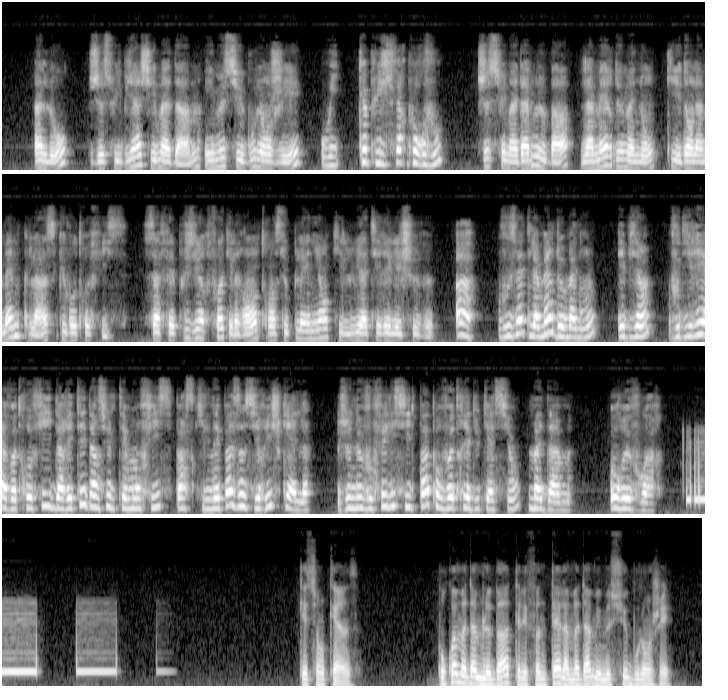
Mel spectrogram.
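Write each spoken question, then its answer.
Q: Pourquoi Madame Lebas téléphone-t-elle à Madame et Monsieur Boulanger?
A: Pour se plaindre que leur fils tire les cheveux de sa fille Manon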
